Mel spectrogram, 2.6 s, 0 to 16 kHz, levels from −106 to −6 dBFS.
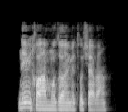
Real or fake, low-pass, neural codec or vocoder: fake; 7.2 kHz; codec, 16 kHz, 8 kbps, FreqCodec, larger model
